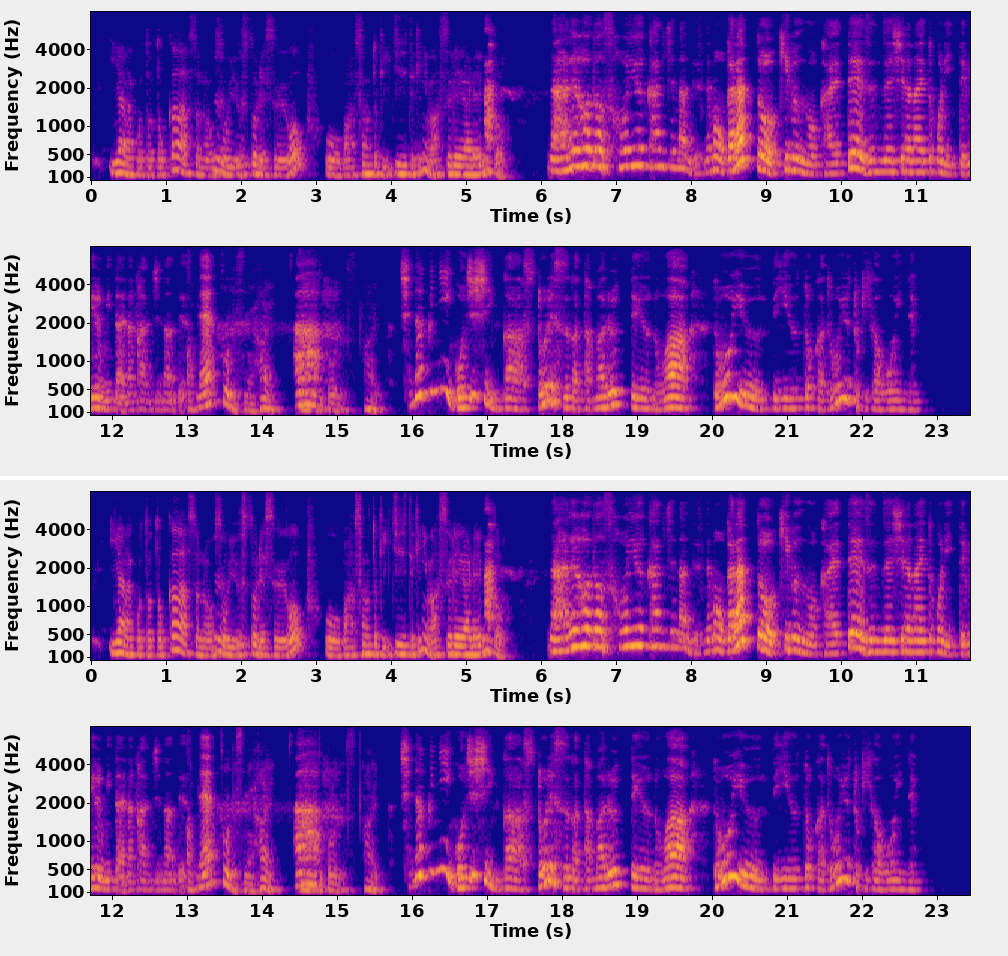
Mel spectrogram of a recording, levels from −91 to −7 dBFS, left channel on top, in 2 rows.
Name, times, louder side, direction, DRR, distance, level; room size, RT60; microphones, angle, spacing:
voice 1, 0.0-5.5 13.0-13.1 13.5-14.2 14.5-15.0 15.4-15.5, right 2 dB, 55° right, 0.4 m, -35 dB
voice 2, 1.6-2.1 5.2-5.3 6.1-13.5 14.4-14.9 15.8-22.7, right 1 dB, 10° left, 0.9 m, -31 dB
3.3 x 2.0 x 3.0 m
head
